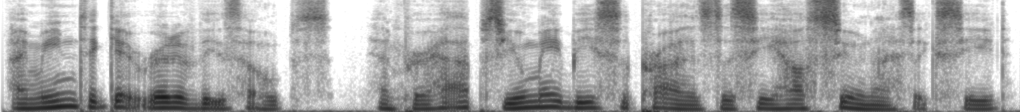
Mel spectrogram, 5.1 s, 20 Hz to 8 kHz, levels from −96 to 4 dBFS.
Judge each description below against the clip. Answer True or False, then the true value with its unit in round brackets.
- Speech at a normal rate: False (235 wpm)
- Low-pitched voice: True (130 Hz)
